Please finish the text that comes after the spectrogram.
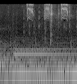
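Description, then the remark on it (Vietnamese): More than one mouse squeaks in quick, high chirps over a soft rustling scurry in a dark house at night, several short bursts against a low steady hum, with no voices. “tiếng lạo xào đã bắt đầu phát ra rõ rệt hơn trong căn nhà tối om”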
